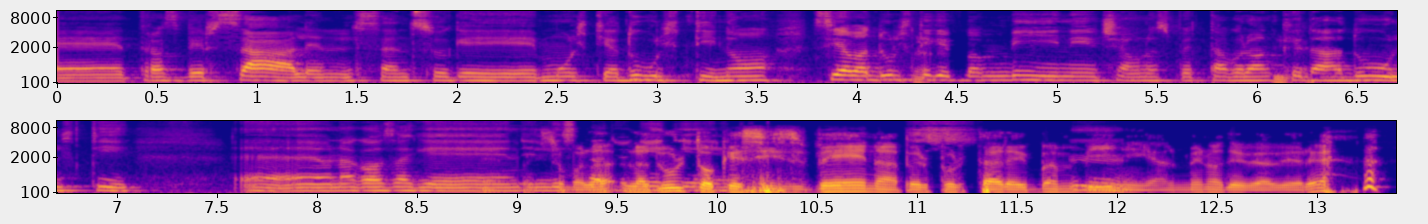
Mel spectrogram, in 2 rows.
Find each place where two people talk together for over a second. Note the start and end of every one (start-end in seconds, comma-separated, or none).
8.8-10.3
